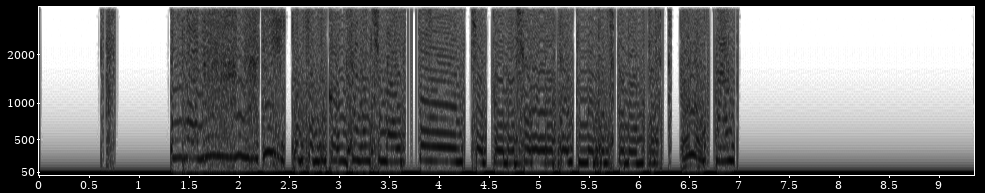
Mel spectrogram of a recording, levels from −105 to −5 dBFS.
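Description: From start to finish the speech suffers linear audio read as companded: plain linear 8-bit samples are decoded as mu-law, so values hovering just beside zero get expanded into huge outputs. Everything sounds very loud and harshly distorted.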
